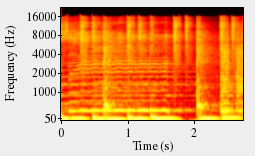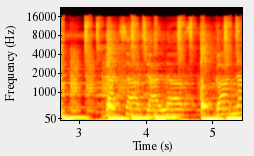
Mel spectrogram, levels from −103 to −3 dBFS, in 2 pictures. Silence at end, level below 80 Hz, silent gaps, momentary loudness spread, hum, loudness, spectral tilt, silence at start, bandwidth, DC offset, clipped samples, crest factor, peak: 0 s; -20 dBFS; none; 3 LU; none; -18 LUFS; -3.5 dB/octave; 0 s; 17.5 kHz; under 0.1%; under 0.1%; 14 dB; -4 dBFS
